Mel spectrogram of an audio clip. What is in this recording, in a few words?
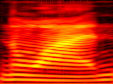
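"nuan", Mandarin, third tone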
